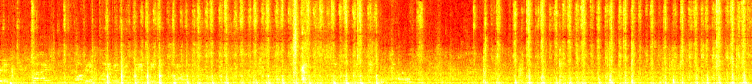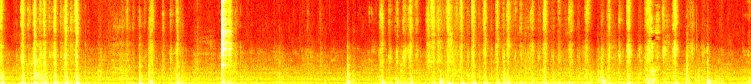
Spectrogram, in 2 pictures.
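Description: Small serrated pumpkin-carving saw sawing through the pumpkin's rind around the stem, a long run of quick, irregular rasping strokes. A single sharp click stands out about two-thirds of the way through.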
